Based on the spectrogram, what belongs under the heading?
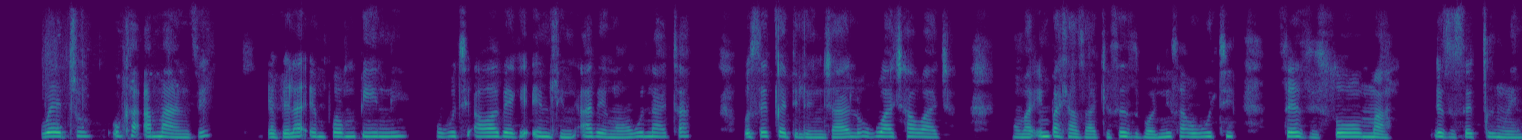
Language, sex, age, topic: North Ndebele, male, 25-35, health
